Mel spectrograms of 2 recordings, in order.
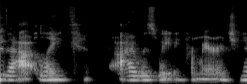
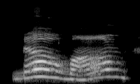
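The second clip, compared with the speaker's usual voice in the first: retold protest, higher and louder at first; protesting daughter; 6 semitones higher, 4 dB louder than usual. Daughter refusing her mom's advice to convert, protesting. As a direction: push back at your mother in a retelling.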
